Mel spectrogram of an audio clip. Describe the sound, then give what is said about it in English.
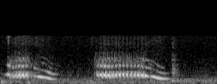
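A pigeon call blown by hand gives two wavering cooing notes. Each note slides downward in pitch, and the second is longer. A soft click follows. “And over here, see, this one is a pigeon call.”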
